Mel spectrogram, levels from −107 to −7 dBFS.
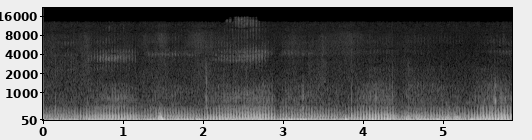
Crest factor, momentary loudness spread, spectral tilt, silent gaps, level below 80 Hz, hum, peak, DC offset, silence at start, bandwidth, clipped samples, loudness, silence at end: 16 dB; 5 LU; -8 dB/octave; none; -40 dBFS; none; -22 dBFS; under 0.1%; 0 s; 13.5 kHz; under 0.1%; -43 LUFS; 0 s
